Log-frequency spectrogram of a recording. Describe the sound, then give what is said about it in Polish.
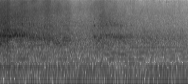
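A car screeches away, its tires squealing loudly at the start, then the engine roars steadily as it speeds off toward Angel Fire Drive. No one speaks. “słysząc to, co sił w nogach pobiegła do samochodu i pędem ruszyła w stronę Angel Fire Drive.”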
